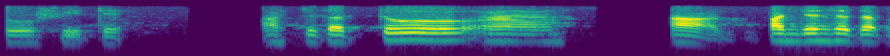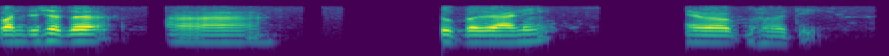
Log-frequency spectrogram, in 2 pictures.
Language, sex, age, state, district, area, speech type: Sanskrit, male, 18-30, Kerala, Thrissur, rural, conversation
